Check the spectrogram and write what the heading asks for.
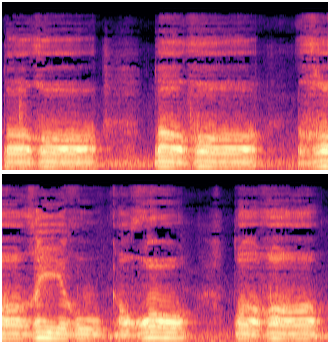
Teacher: ghain tu mesti tafkhimkan elok-elok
